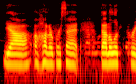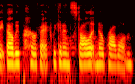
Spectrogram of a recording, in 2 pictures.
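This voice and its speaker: A woman's voice: mid-range voice, little pitch movement, unhurried, no echo. A woman playing a tabletop roleplaying game, chatting casually as she speaks for her character.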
